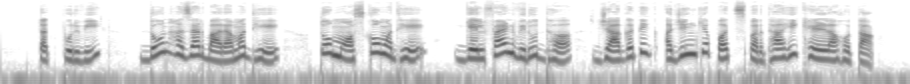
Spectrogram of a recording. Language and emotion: Marathi, neutral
